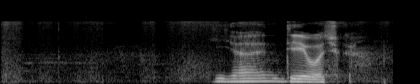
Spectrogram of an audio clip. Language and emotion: Russian, neutral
